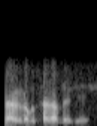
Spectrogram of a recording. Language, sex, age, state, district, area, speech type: Bengali, male, 60+, West Bengal, Jhargram, rural, conversation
